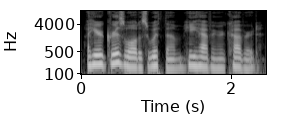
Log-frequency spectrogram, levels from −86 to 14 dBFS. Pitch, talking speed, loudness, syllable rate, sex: 165 Hz, 220 wpm, -18 LUFS, 6.1 syllables/s, female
